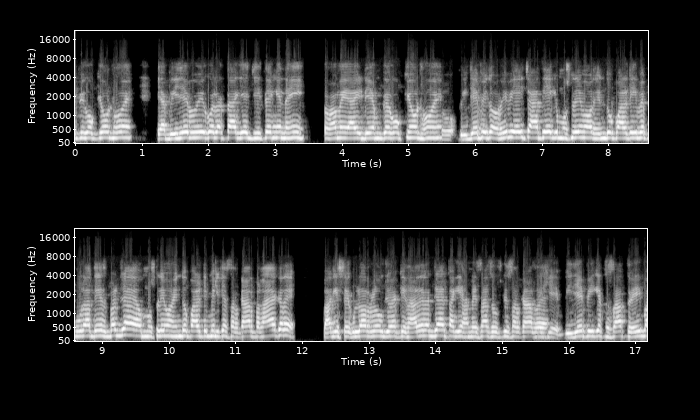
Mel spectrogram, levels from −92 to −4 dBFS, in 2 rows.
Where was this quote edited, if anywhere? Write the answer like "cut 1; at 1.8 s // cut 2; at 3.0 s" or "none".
cut 1; at 5.6 s // cut 2; at 15.8 s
